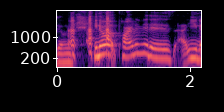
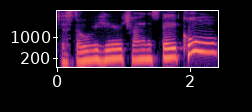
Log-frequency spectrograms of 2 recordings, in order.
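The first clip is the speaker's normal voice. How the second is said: sultry, sexy voice; 2 semitones higher, 4 dB louder than usual. Answering her co-host's greeting at the top of the episode: deep, sexy voice. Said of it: "you got your deep, sexy voice on".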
